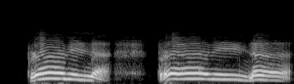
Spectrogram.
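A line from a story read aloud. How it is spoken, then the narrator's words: Rabbits shouting. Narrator (Russian): закричали кролики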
